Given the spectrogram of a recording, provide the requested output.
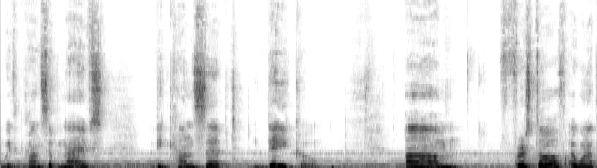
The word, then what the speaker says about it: Dako: Deco.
